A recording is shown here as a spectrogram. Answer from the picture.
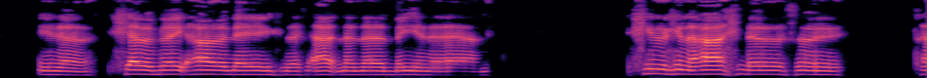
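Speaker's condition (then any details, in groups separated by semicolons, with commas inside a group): Moebius syndrome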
